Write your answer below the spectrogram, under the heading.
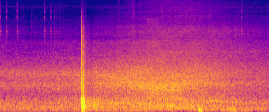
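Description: A single sharp bang of an aerial firework shell bursting about a second and a half in. A car passes close by over the next few seconds, rising and fading, with a faint thud near the end.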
